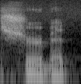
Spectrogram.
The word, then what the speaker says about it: sherbet: I'm the same way with sherbet because everyone says sherbet. There's no R at the end. There's only one. It's spelled without an R.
